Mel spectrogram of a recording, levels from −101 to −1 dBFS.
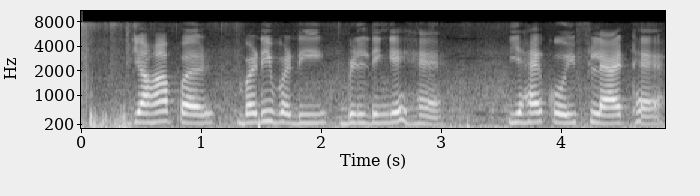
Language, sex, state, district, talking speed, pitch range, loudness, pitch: Hindi, female, Haryana, Rohtak, 125 wpm, 240-255 Hz, -16 LUFS, 250 Hz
